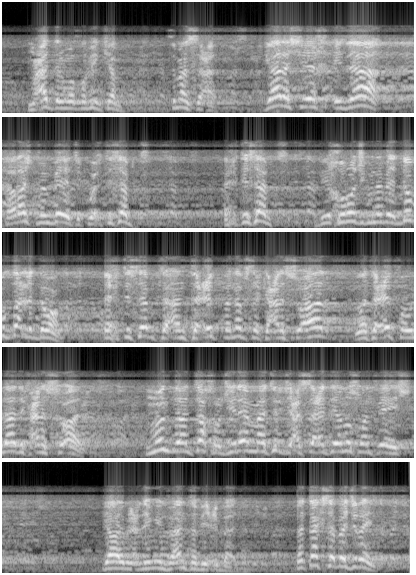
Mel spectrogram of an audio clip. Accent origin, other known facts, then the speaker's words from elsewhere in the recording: Al-Qassim, Saudi Arabia; عندنا في القصيم يقول مالي شغل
